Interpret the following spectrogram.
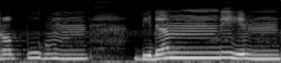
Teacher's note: Cara membaca ikhfa syafawi ini dengan cara samar antara mim dan ba pada bibir. Kemudian ditahan selama kira-kira dua harakat dalam ketukan seraya mengeluarkan suara ikhfa dengan pangkal hidung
